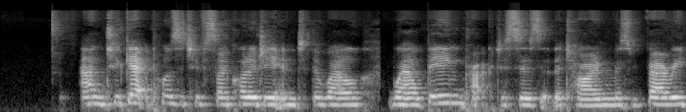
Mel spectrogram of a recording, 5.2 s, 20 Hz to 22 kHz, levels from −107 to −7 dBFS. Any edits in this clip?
yes; 1 cut; at 2.8 s

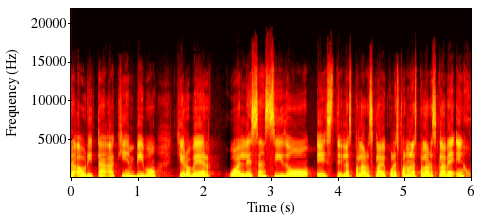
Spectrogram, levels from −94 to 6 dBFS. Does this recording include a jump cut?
no; 0 cuts

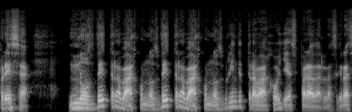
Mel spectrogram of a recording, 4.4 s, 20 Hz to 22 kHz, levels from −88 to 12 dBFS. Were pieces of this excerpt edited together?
yes; 1 cut; at 2.0 s

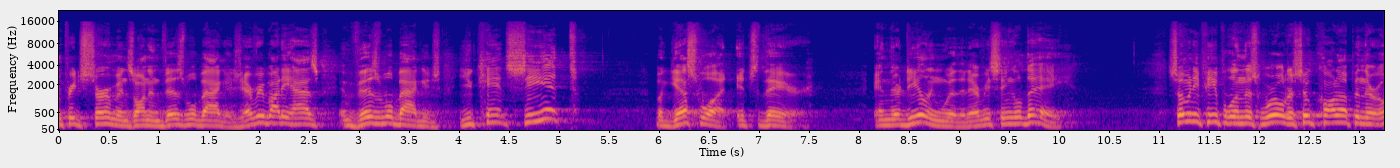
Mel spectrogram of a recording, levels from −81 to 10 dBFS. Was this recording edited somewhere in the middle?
no; 0 cuts

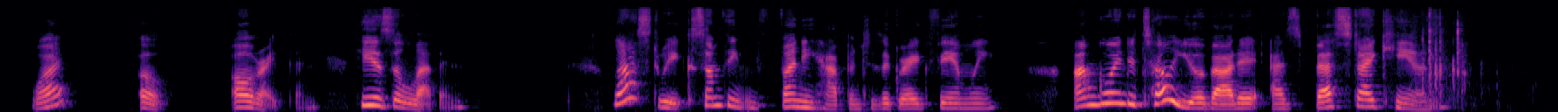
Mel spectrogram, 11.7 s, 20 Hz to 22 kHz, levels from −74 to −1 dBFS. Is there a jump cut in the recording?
yes; 1 cut; at 5.7 s

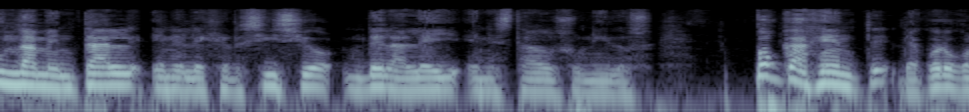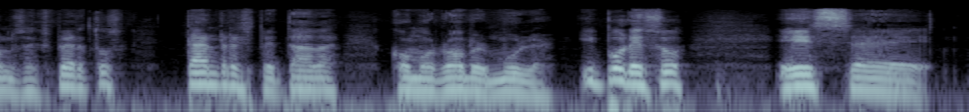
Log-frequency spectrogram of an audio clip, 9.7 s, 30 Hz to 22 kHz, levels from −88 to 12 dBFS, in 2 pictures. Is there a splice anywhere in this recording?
no; 0 cuts

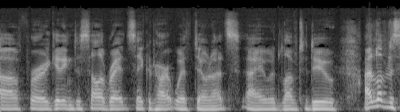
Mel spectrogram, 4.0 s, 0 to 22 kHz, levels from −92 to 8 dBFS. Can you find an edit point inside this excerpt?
no; 0 cuts

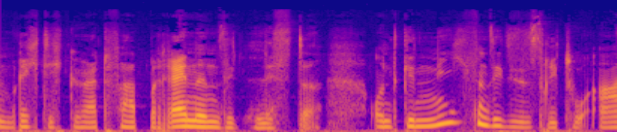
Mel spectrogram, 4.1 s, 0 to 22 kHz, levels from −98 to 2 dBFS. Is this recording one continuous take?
no; 1 cut; at 1.6 s

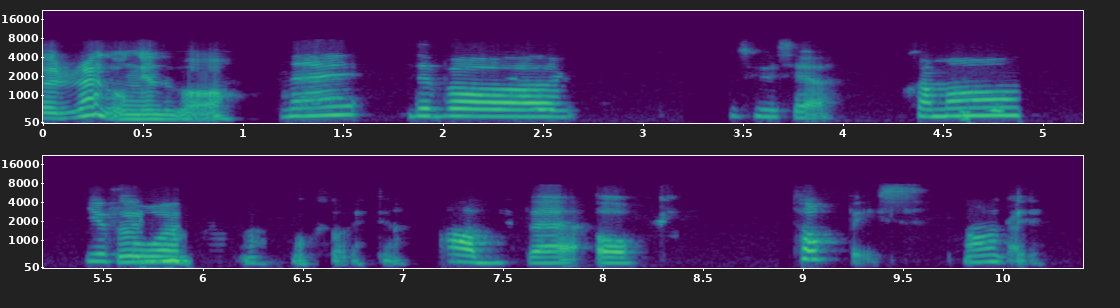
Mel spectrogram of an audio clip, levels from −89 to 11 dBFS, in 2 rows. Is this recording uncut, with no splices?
yes; 0 cuts

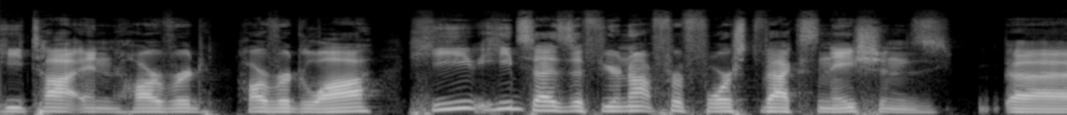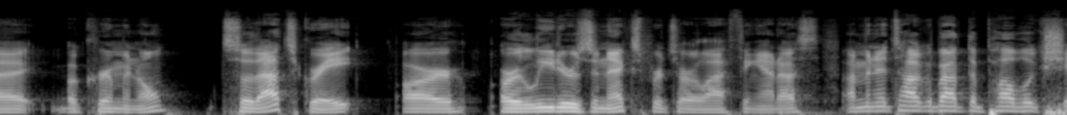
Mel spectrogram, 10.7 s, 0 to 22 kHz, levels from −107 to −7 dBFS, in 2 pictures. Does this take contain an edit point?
yes; 6 cuts; at 1.1 s, 2.0 s, 2.6 s, 5.6 s, 7.7 s, 9.5 s

